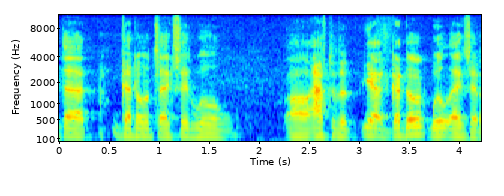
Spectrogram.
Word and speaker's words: Gadot: Gadot. It's Gadot. There is a T. But it's a big O.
